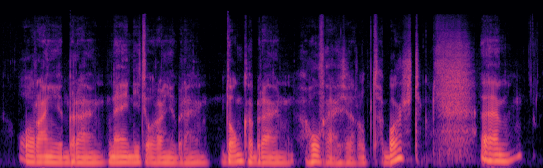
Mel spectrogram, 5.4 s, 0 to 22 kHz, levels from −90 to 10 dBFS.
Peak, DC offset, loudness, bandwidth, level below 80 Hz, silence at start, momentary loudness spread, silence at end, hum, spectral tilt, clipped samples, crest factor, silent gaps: -4 dBFS; under 0.1%; -24 LUFS; 15 kHz; -48 dBFS; 0.2 s; 8 LU; 0.2 s; none; -6 dB/octave; under 0.1%; 20 dB; none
